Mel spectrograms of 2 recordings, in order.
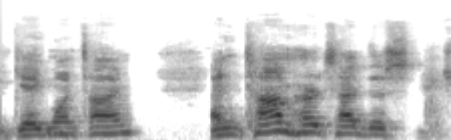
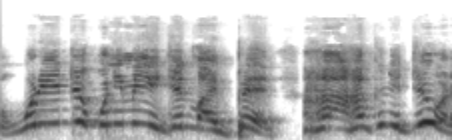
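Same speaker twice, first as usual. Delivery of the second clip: high-pitched indignant outburst; mock-furious squawk; pissed off; 4 dB louder than usual. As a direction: retell it as an outraged, incredulous comic, voice shooting way up.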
